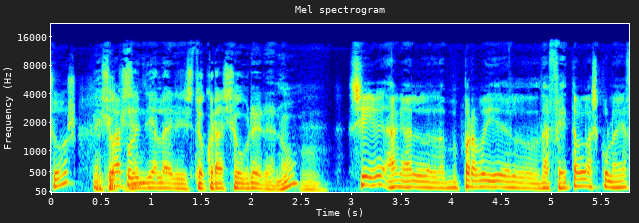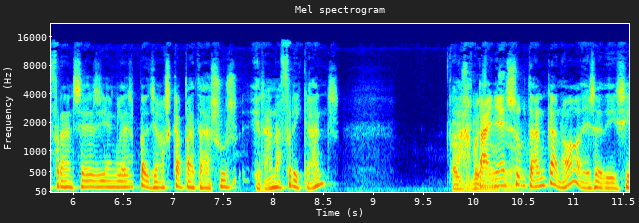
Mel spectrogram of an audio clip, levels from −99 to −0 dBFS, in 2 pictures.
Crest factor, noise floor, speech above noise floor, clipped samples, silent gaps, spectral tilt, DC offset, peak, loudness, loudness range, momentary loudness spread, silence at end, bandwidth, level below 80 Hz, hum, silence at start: 20 dB; -63 dBFS; 40 dB; under 0.1%; none; -5.5 dB/octave; under 0.1%; -2 dBFS; -23 LUFS; 3 LU; 7 LU; 0 s; 14.5 kHz; -50 dBFS; none; 0 s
